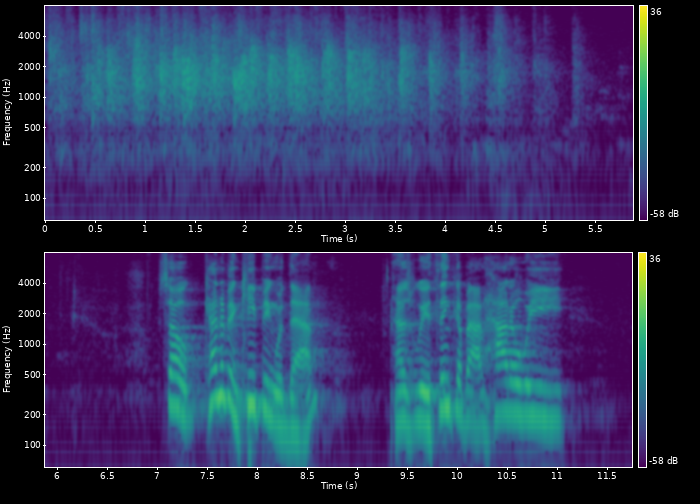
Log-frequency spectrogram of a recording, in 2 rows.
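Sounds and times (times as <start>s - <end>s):
audience clapping: 0.0s - 5.4s
speech: 7.1s - 8.7s, 9.4s - 11.1s.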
